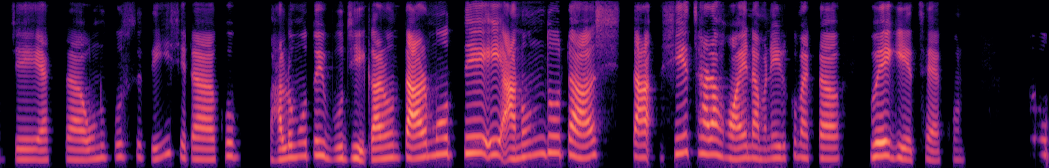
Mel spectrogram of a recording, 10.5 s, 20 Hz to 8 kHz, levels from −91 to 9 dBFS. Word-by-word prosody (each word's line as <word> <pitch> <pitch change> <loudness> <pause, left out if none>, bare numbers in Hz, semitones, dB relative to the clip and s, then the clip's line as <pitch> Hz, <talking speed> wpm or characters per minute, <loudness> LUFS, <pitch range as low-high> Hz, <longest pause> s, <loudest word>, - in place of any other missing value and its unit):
যে 180 - -6 0.2
একটা 180 +1 -10 0.2
অনুপস্থিতি 215 -1 -13 0.2
সেটা 190 -3 -4 0.2
খুব 240 -1 -6 0.4
ভালোমতোই 230 +7 -2
বুঝি 200 0 -2
কারণ 195 +3 +4 0.2
তার 205 +2 +9
মধ্যে 280 +1 -1 0.2
এই 265 - +3
আনন্দটা 265 +3 -1 0.2
স - - -17 0.3
তা 220 - +5 0.3
সে 280 +1 -2 0.2
ছাড়া 270 -1 +4
হয় 195 +1 +3
না - - +2
মানে 185 +2 -9
এরকম 205 +3 -11
একটা 200 -1 -2 0.4
হয়ে 240 +2 +6
গিয়েছে 185 -3 -3
এখন। 175 +2 -26 0.7
তো 275 - -28
215 Hz, 145 wpm, -21 LUFS, 195-250 Hz, 0.7 s, তার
